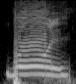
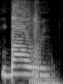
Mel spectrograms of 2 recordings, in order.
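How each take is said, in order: First: The vowel sounds like 'oh' as in go. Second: The vowel sounds like 'ow' as in cow. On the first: The speaker calls it right. "सही pronunciation क्या है? बोल।" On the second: The speaker calls it wrong. "बाउल बिल्कुल गलत pronunciation है"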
